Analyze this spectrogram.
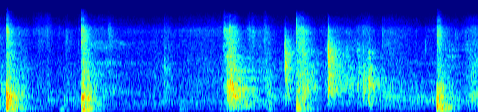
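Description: A handful of scattered knocks and thuds: work boots stepping and shifting on a wooden floor.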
